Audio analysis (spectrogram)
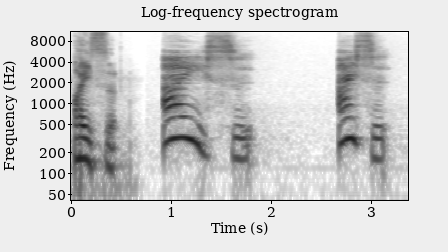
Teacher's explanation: the pitch starts high and then it goes low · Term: accent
